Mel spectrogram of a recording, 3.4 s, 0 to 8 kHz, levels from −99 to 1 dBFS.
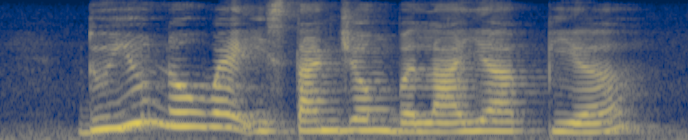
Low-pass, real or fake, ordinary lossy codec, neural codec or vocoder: none; real; none; none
